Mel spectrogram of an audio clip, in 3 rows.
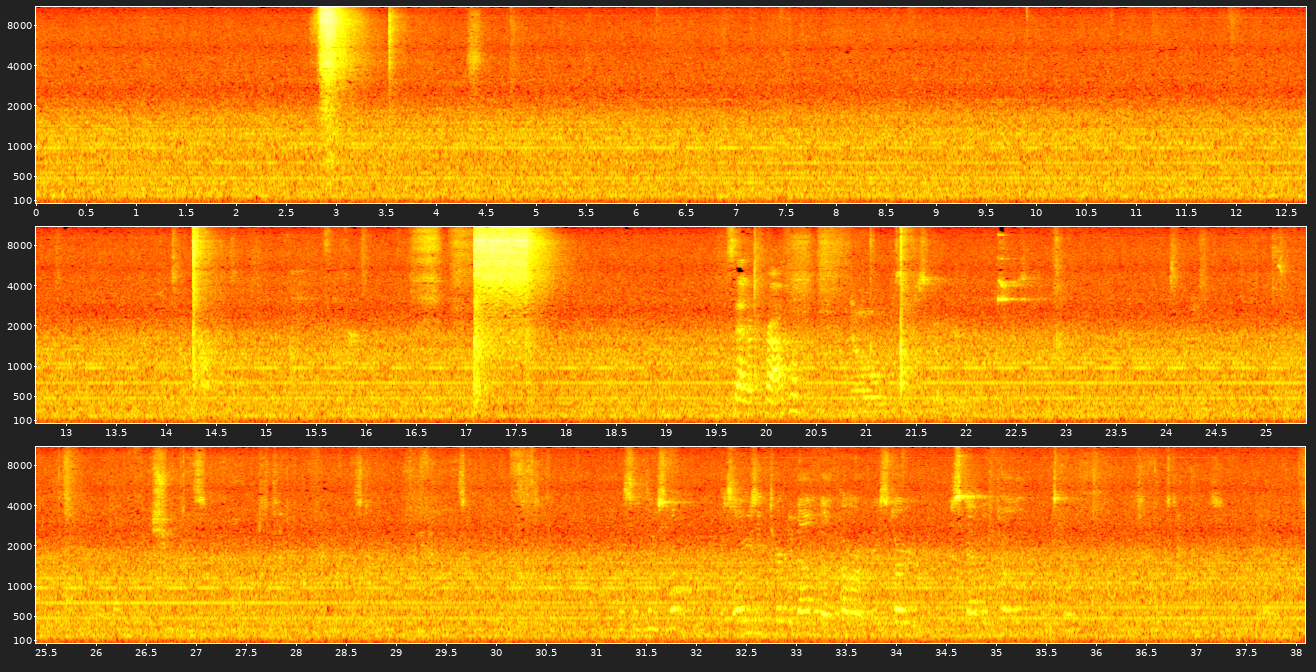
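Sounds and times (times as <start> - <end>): compressed air hissing: 2.8 - 3.4, 16.4 - 18.0.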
